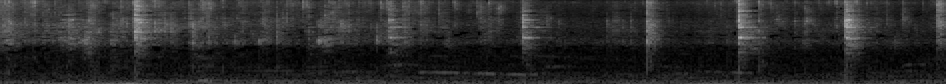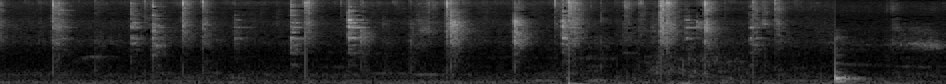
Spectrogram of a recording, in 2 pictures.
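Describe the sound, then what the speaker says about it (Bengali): Tempering spices sizzle in hot ghee as a spoon stirs them in a pan, giving a soft steady frying hiss punctuated by a rhythm of sharp utensil scrapes and taps against the metal. "ঘিয়ের মধ্যে ভেজে নেবো এভাবে নাড়াচাড়া করে"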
